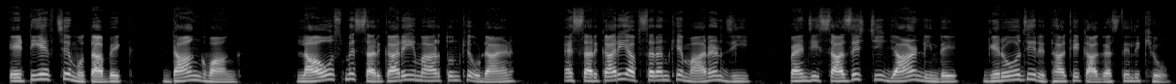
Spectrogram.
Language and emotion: Sindhi, neutral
